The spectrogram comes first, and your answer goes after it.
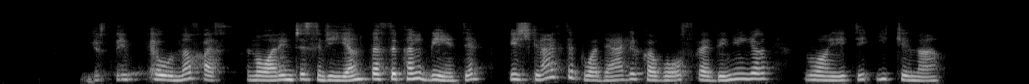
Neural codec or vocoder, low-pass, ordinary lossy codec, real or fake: codec, 16 kHz in and 24 kHz out, 0.6 kbps, FocalCodec, streaming, 2048 codes; 7.2 kHz; AAC, 48 kbps; fake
